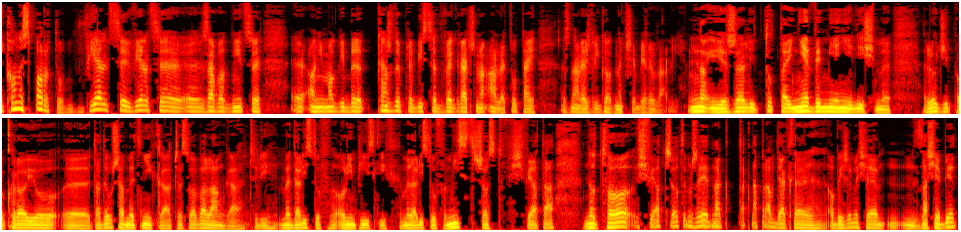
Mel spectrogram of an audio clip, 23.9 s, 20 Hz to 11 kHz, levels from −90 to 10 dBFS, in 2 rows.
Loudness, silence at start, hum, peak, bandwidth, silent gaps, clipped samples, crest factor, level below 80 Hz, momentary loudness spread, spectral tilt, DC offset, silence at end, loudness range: -22 LUFS; 0 s; none; -2 dBFS; 11 kHz; none; under 0.1%; 18 dB; -44 dBFS; 11 LU; -6 dB/octave; under 0.1%; 0 s; 6 LU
